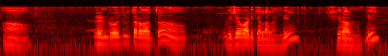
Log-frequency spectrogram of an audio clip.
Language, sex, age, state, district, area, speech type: Telugu, male, 18-30, Andhra Pradesh, Bapatla, urban, spontaneous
